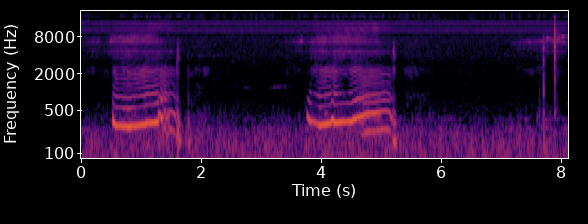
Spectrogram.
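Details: Domestic cat snoring while deeply asleep indoors: two drawn-out squeaky, whistling 'poo' tones about a second each, rising slightly, roughly three seconds apart, over a low steady background hum.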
